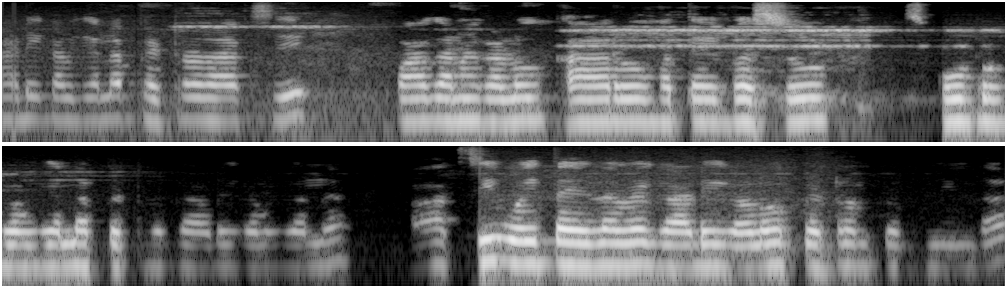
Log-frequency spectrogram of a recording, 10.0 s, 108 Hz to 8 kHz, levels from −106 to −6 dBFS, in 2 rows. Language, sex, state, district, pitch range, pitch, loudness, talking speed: Kannada, female, Karnataka, Chamarajanagar, 195-210 Hz, 200 Hz, -25 LUFS, 110 wpm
